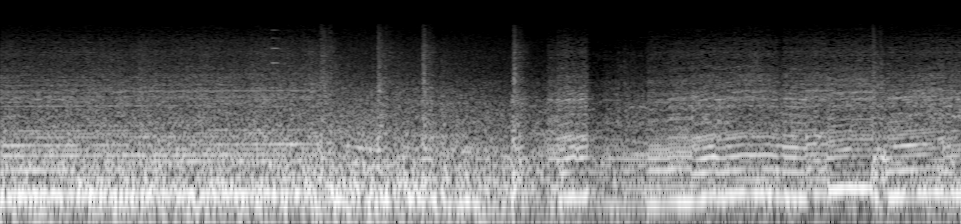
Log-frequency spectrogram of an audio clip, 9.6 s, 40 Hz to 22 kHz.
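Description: Gr.3 race cars at Monza in Gran Turismo 7, a dense, continuous engine roar with several cars running close together and brief louder passes and shifts partway through.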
